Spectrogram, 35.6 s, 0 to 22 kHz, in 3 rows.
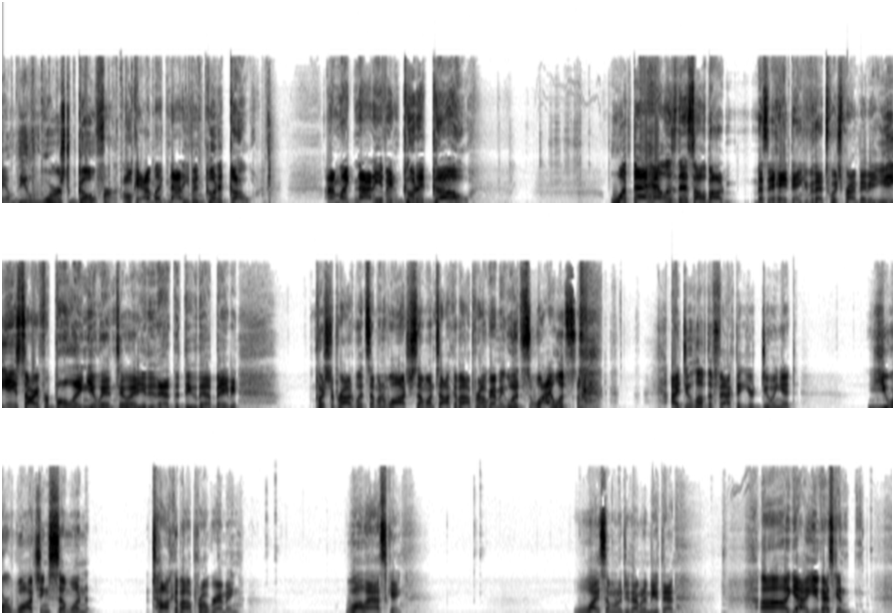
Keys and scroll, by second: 0.0 ctrl+d, 0.3 ctrl+d, 0.6 ctrl+d, 0.8 ctrl+d, 0.9 ctrl+d, 1.0-2.9 typing, 2.0 ctrl+c, 10.4 alt++.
